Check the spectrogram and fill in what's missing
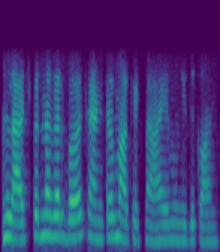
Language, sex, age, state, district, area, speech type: Sindhi, female, 45-60, Delhi, South Delhi, urban, conversation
